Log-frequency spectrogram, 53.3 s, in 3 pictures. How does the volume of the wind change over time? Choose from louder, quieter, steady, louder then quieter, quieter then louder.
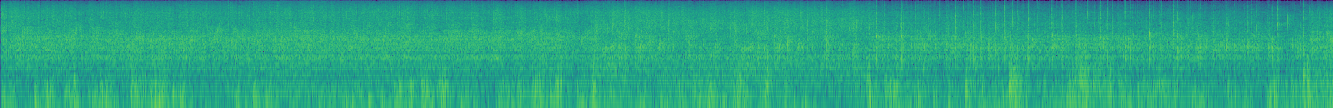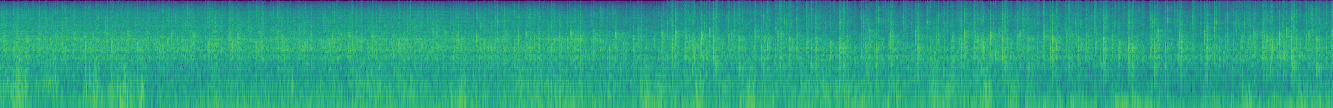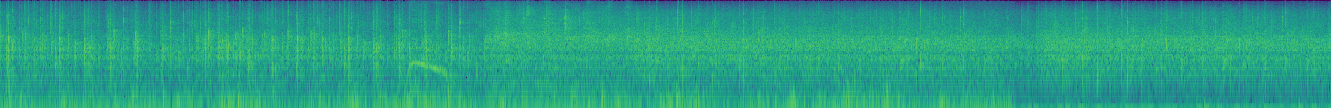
quieter.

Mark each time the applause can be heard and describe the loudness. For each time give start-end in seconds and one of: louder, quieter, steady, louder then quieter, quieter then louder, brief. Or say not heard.
0.0-53.2 steady.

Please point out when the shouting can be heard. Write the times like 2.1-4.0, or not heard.
41.0-41.5.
